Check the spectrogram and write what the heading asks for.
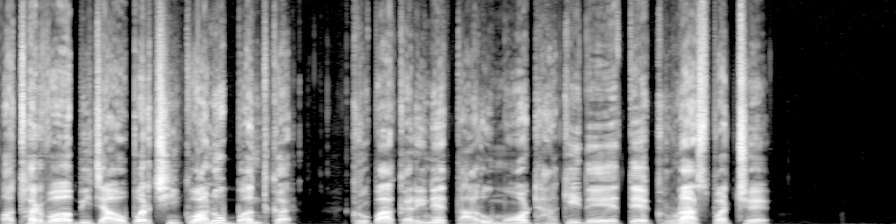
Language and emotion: Gujarati, disgusted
